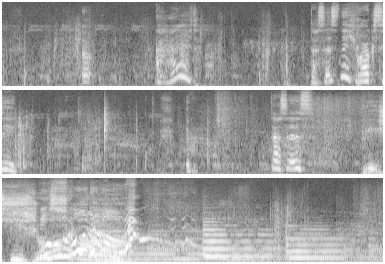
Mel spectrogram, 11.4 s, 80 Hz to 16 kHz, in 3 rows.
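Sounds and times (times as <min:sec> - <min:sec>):
speech: 0:00.8 - 0:02.1, 0:03.1 - 0:04.2, 0:06.5 - 0:09.2
laughter: 0:07.4 - 0:09.9
injured stray dog whimpering and yelping: 0:08.0 - 0:09.8.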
